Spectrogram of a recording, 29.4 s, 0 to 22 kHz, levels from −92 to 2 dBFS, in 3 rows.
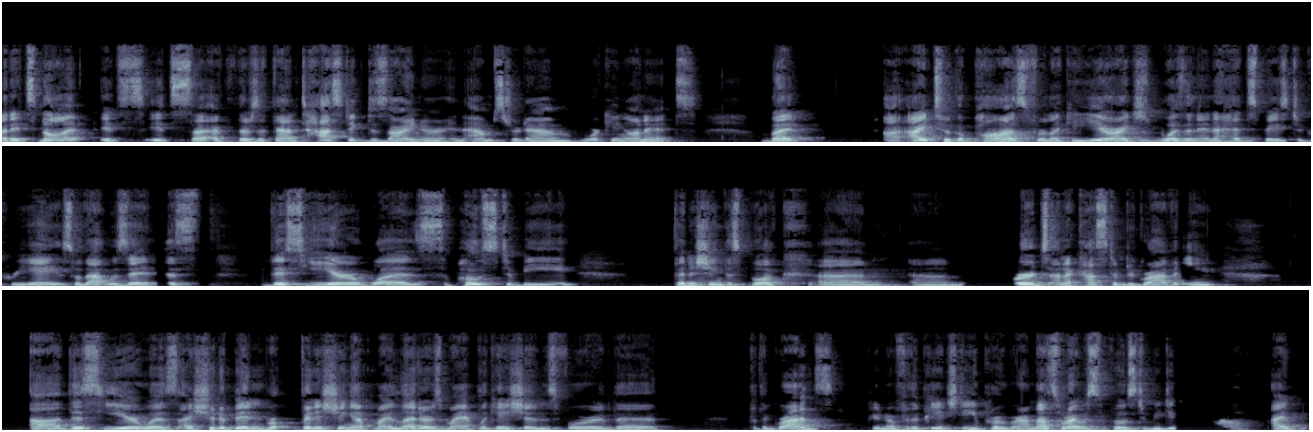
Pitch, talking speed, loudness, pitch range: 170 Hz, 180 wpm, -25 LUFS, 155-185 Hz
